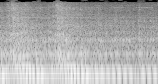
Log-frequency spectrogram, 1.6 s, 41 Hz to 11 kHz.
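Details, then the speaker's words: 2022 X-Pro Vader Grom clone motorcycle after swap from stock 125cc 4-speed to ZS190 190cc 5-speed engine, Nibbi air filter, in neutral: single-cylinder thump picks up quickly and evenly on the throttle without stumbling; normal, really good throttle response, fantastic over stock. "really good throttle response like fantastic over stock"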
